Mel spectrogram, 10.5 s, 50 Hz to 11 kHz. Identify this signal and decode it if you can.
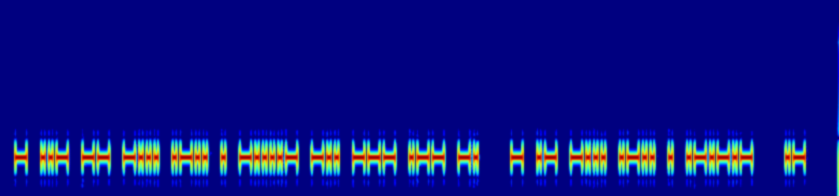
Morse code, heard as a keyed tone, about 25 wpm, 700 Hz. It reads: TUMBLE-DOWN TABLE. A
